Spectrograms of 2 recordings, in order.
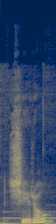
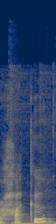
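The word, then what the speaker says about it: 白: in tenshi which is what I am also pronounced as Ahmed you have white Shiro or Haku yaku and then I always mess up the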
